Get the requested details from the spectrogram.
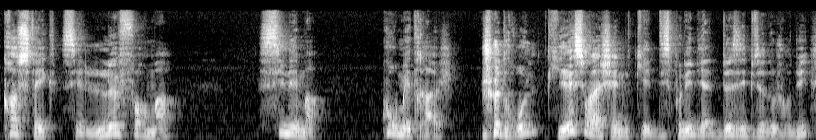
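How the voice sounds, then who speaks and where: A man's voice: mid-range voice, sing-song, normal speed, a little mellow. A man, a YouTube host and game master, giving a casual channel update with enthusiasm and frequent restarts.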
